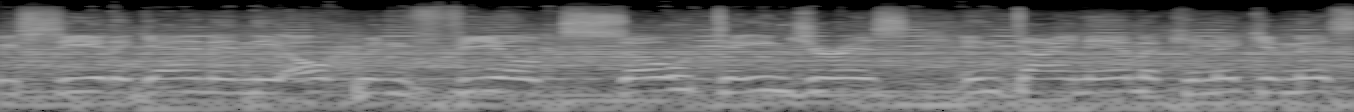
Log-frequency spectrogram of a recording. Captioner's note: cheering and Applause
